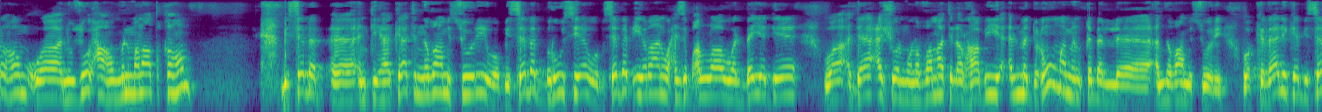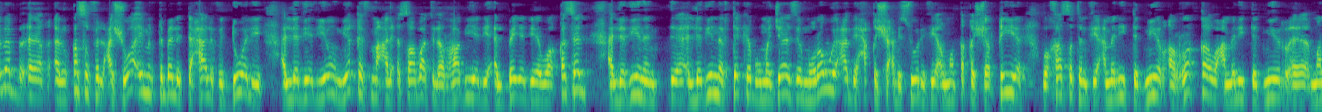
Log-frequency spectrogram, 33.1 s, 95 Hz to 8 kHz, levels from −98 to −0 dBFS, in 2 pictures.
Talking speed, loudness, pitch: 100 wpm, -15 LUFS, 195 Hz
